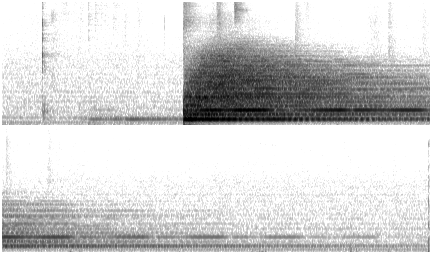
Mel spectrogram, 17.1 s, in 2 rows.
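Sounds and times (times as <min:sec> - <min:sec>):
gong: 0:02.2 - 0:15.9.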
